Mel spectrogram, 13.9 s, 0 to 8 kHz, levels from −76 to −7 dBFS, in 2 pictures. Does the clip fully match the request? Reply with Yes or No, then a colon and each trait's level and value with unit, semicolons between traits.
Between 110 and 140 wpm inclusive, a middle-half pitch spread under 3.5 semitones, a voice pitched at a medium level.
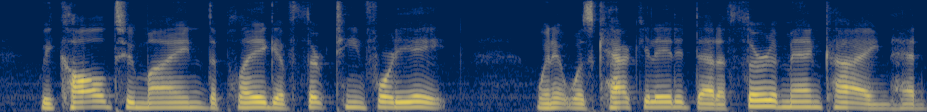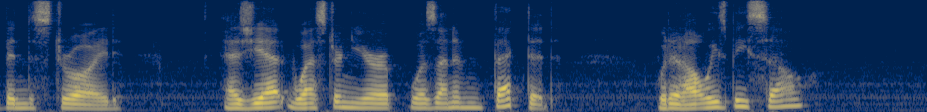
No: slow, 135 wpm; average, 2.9 semitones; low, 130 Hz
